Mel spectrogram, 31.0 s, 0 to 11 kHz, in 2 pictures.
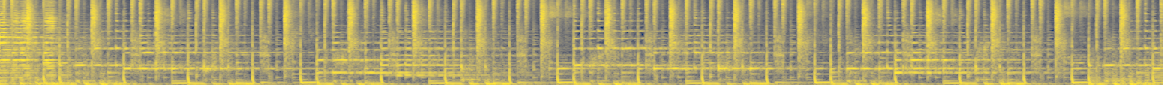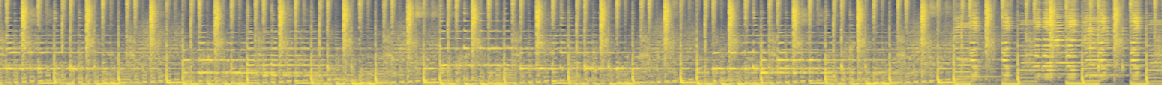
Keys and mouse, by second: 0.0-1.7 drag, 0.0 1, 1.2-3.7 middle drag, 3.3-6.1 drag, 6.2-9.0 middle drag, 7.9-9.8 right drag, 9.2-11.1 drag, 9.2 middle click, 12.0-13.1 right drag, 13.1 middle click, 13.9-14.9 drag, 16.2-19.7 drag, 16.9-18.9 right drag, 19.2-22.3 right drag, 21.6-24.1 drag, 23.4-24.5 middle drag, 25.1 KP_1, 29.9 middle click.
